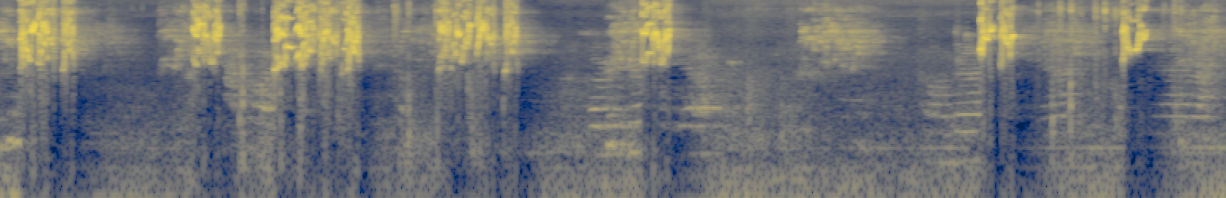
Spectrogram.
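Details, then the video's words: Chatty fighter-type lovebird whose song draws other lovebirds into singing: clustered, shrill, buzzy chirps come in quick groups, then scattered thinner twitters, over a faint low rumble. "Lovebird GACOR Fighternya Memancing LB manapun Ikut Bunyi"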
